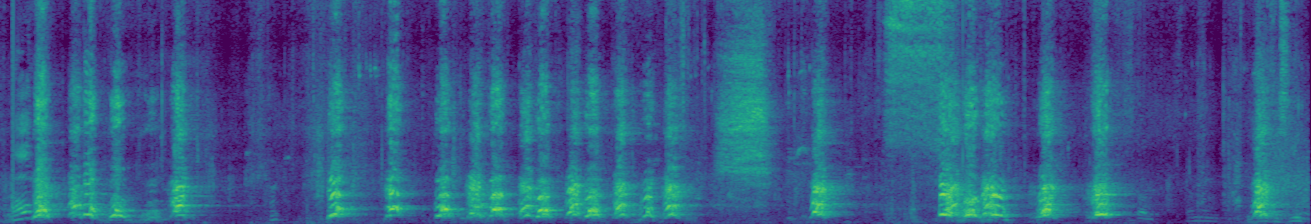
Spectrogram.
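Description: Dogs bark in loud, close bursts of rapid repeated barks, pausing briefly between volleys, with a few yips and whimpers mixed in.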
